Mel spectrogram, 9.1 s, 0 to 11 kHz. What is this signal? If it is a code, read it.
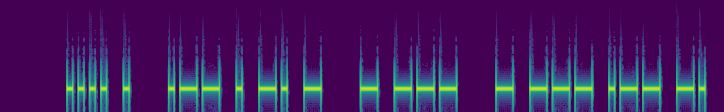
Morse code, heard as a keyed tone, about 17 wpm, 700 Hz. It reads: HE WENT TO TOWN
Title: Sentences from Top 1300 Words 17wpm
